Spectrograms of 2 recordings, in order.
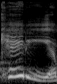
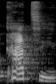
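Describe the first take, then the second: First: The T is softened, American style. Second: The T is pronounced clearly, Nigerian style. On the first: "And then I'm like, oh" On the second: "me, I'll say, oh, I'm at Katy"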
